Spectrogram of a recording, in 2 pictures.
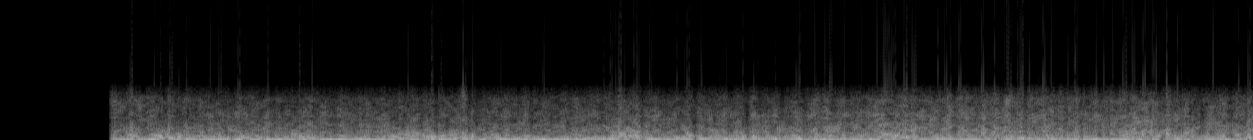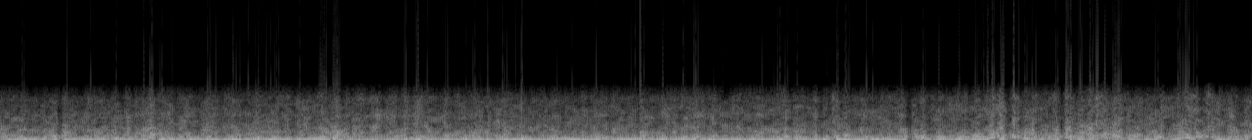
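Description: Beach buggy driving along a road, its engine running at a steady hum under a dense rushing noise. The sound begins abruptly about half a second in and then holds steady.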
